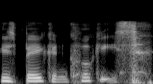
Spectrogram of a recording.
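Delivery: deep, throaty would-be whisper that carries. Retelling a moviegoer trying to whisper to his friend, imitating a deep, throaty voice. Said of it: "he had a really deep, uh, throaty kind of a voice".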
